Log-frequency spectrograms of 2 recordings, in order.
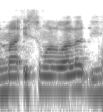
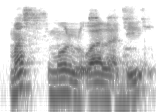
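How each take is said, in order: First: A separate 'i' vowel is sounded before 'smul'. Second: The words run together with no 'i' before 'smul'. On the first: The speaker calls it wrong. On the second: The speaker calls it right. "Jadi langsung hilang"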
